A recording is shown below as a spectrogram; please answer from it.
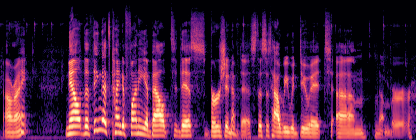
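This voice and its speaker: A man's voice: medium pitch, big pitch swings, a little slow, vocal fry, a bit bright. Casual man live-coding a lesson. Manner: casual, many fillers, reads chat names aloud. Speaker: programming instructor.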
